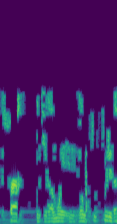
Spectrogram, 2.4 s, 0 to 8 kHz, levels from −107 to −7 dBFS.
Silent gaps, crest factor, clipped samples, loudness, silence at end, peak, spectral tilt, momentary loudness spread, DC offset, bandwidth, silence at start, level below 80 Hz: none; 22 dB; under 0.1%; -30 LUFS; 0 s; -10 dBFS; -9 dB/octave; 13 LU; under 0.1%; 5 kHz; 0 s; -64 dBFS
